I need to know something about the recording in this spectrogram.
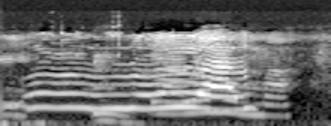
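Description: A single long, high, wavering voice-like call, somewhat like a drawn-out cat's meow. It lasts almost two seconds and is quieter than the speech around it, fading out near the end.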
